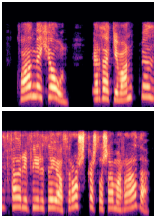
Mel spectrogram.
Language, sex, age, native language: Icelandic, female, 50-59, Icelandic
